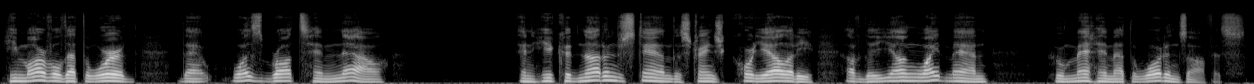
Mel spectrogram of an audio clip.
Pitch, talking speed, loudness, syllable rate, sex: 145 Hz, 150 wpm, -19 LUFS, 4.4 syllables/s, male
